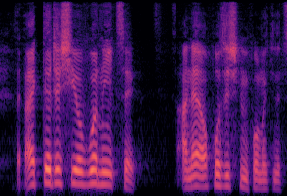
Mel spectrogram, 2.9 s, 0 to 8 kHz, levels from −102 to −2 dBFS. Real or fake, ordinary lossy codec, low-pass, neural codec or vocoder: fake; none; none; codec, 16 kHz, 0.5 kbps, FunCodec, trained on LibriTTS, 25 frames a second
